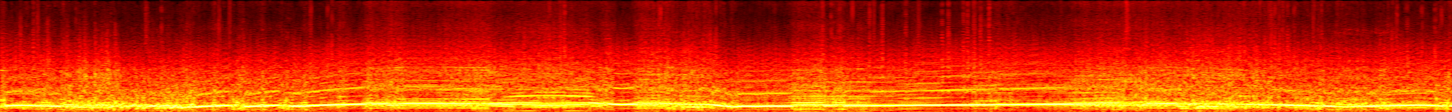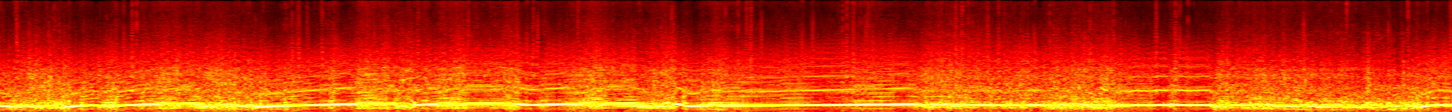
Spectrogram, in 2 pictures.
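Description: Rally car engine heard from inside the cockpit, driven hard on a stage: the engine note climbs under full throttle and drops back again and again, every second or two, through gear changes and lifts for bends.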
